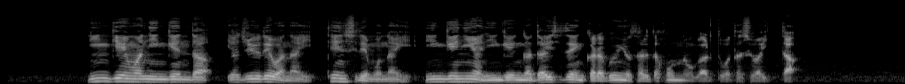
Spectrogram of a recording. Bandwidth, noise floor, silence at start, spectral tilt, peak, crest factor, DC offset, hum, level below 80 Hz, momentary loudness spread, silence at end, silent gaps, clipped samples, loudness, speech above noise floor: 11 kHz; -66 dBFS; 0.9 s; -5.5 dB/octave; -8 dBFS; 20 dB; under 0.1%; none; -68 dBFS; 9 LU; 1.1 s; none; under 0.1%; -28 LUFS; 38 dB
